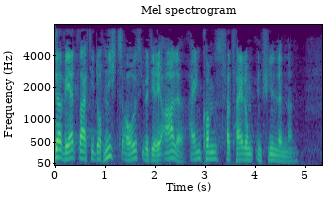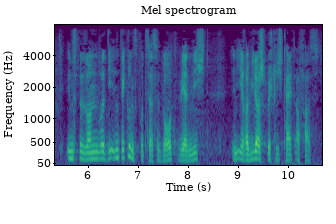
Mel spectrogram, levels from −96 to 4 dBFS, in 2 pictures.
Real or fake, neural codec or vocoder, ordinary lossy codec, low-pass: real; none; none; 7.2 kHz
